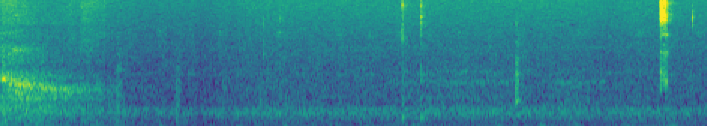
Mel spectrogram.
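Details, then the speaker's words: On a device whose knob lacks grip, the switch is turned: a single crisp click as it snaps into the off position, then a quiet room; the switch is working properly. "I can turn it on and off look you can hear it click so it's in the off position at the moment"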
